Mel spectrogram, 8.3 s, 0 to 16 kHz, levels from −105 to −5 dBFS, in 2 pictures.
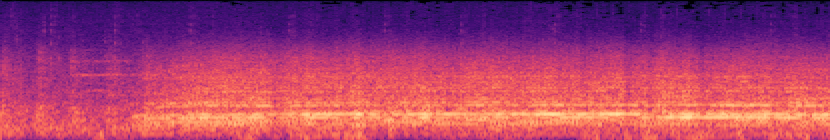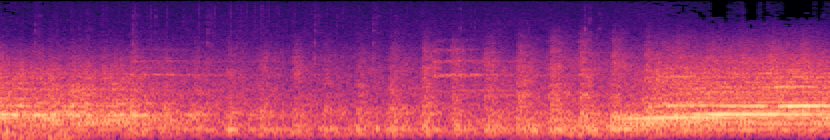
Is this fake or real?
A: real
